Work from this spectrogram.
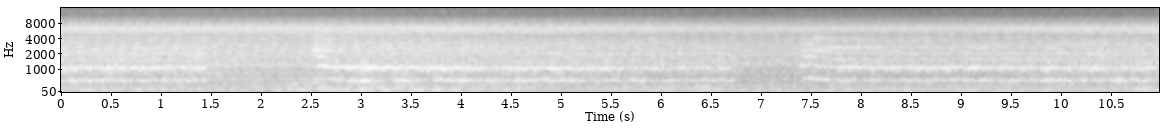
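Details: Engine idling evenly with a steady high-pitched whine and light rapid ticking, likely from the newly fitted Contitech timing belt making noise.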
